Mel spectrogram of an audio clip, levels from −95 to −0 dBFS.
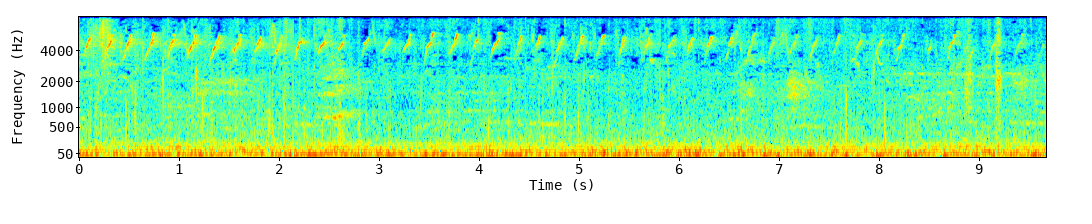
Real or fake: fake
